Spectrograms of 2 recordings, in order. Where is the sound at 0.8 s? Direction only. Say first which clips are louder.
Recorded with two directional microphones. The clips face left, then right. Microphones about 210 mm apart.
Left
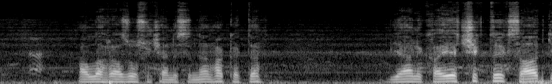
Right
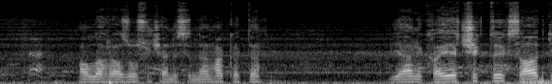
Left 6 dB; 25° left (ahead or behind).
